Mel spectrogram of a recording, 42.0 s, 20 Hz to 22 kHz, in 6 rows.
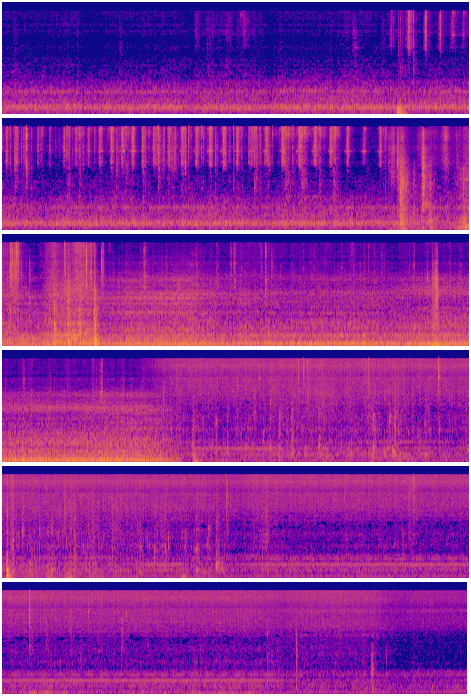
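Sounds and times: oven fan humming: 0.0s - 42.0s.

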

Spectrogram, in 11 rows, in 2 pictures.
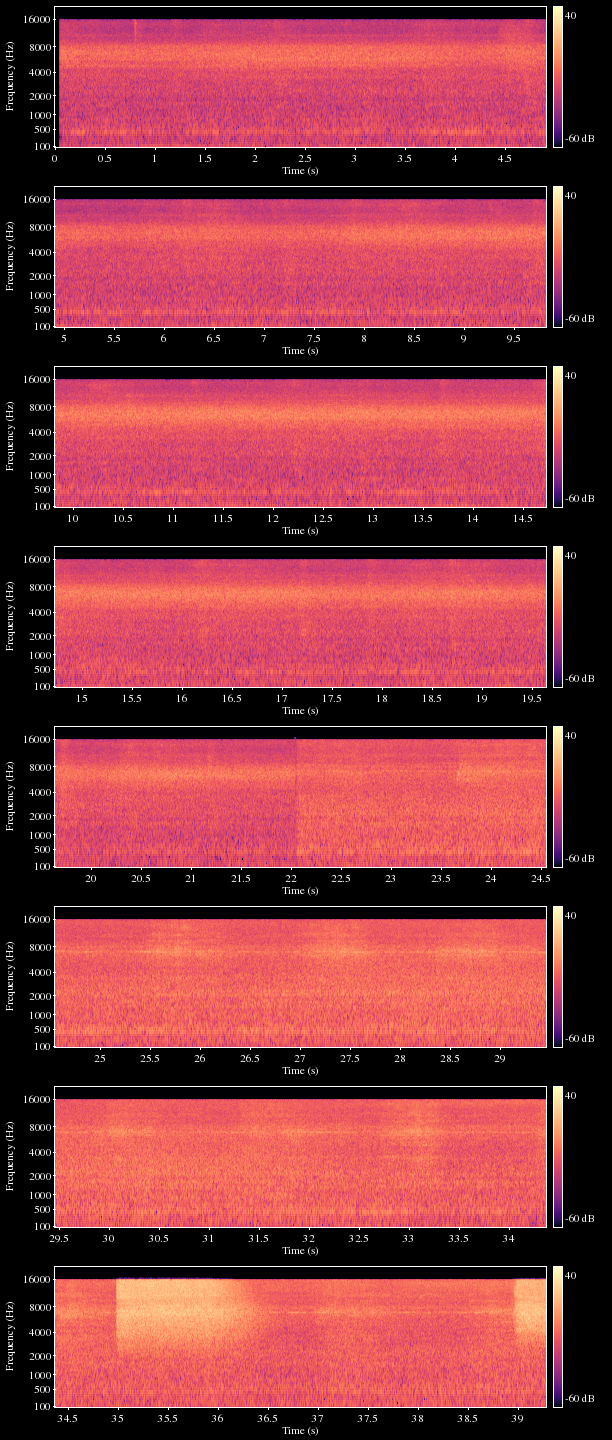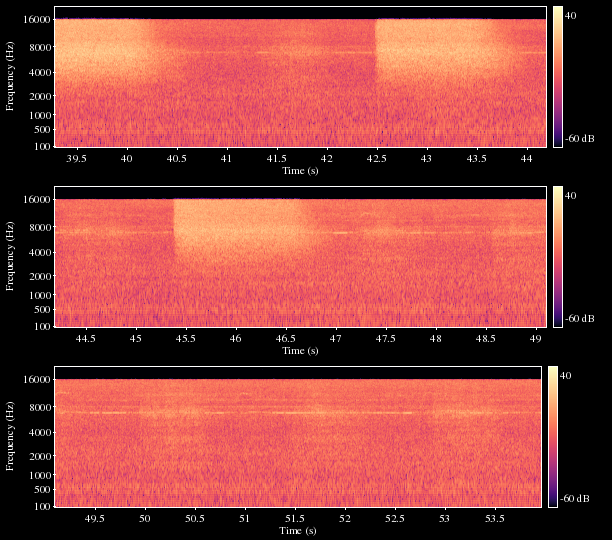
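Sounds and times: production line machinery noise: 0.0s - 53.9s.

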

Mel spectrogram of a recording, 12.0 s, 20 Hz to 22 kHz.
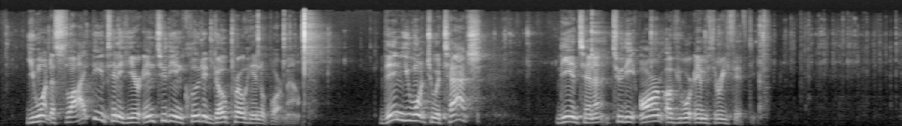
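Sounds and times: faint light clicks and rustles: 6.4s - 8.0s, 10.0s - 12.0s.

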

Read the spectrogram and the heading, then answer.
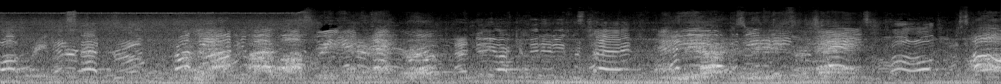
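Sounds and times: crowd shouting in unison: 1.8s - 4.5s, 6.6s - 8.8s, 9.6s - 10.0s.

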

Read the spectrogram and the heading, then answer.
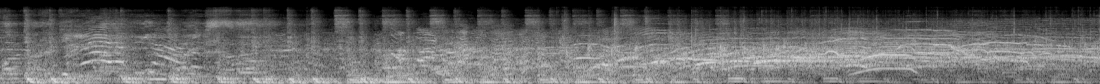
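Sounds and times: loud dance music: 0.0s - 11.0s
audience shouting and cheering: 0.6s - 11.0s.

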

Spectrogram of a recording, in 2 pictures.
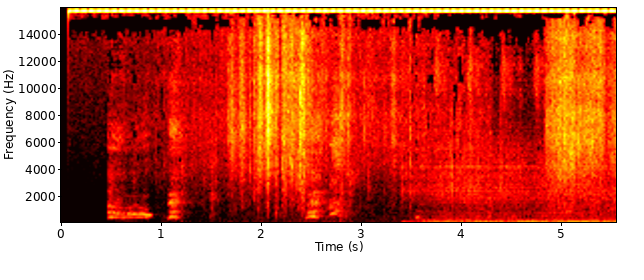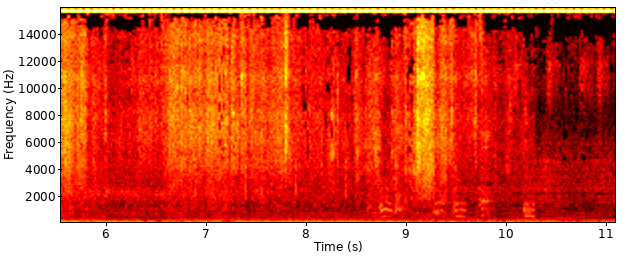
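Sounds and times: dog barking: 0.4s - 1.4s, 2.4s - 3.0s, 8.6s - 10.4s
music with low held note: 3.4s - 11.0s.

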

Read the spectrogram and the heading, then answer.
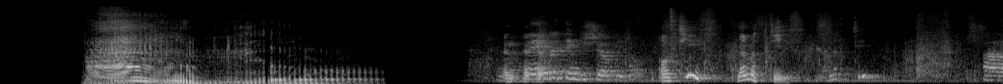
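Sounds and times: deep roar turning to pulsing growl: 0.8s - 3.9s.

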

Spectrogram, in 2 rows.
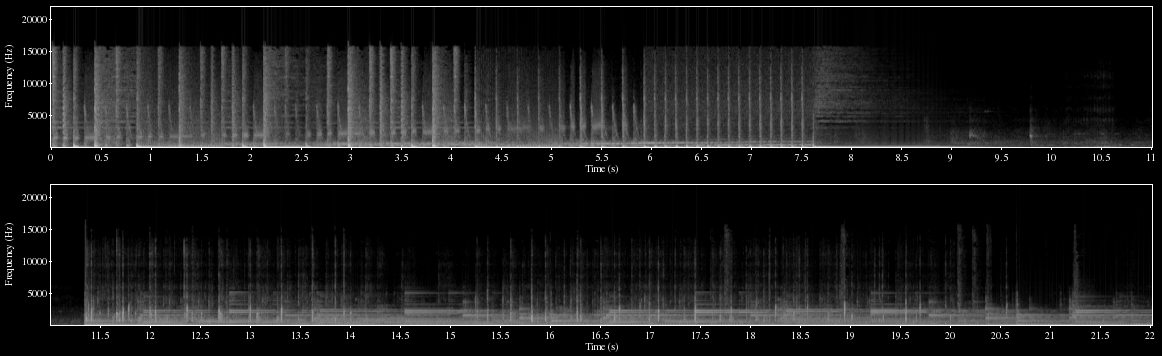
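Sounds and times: music with chords and drum beat: 0.0s - 9.0s.

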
